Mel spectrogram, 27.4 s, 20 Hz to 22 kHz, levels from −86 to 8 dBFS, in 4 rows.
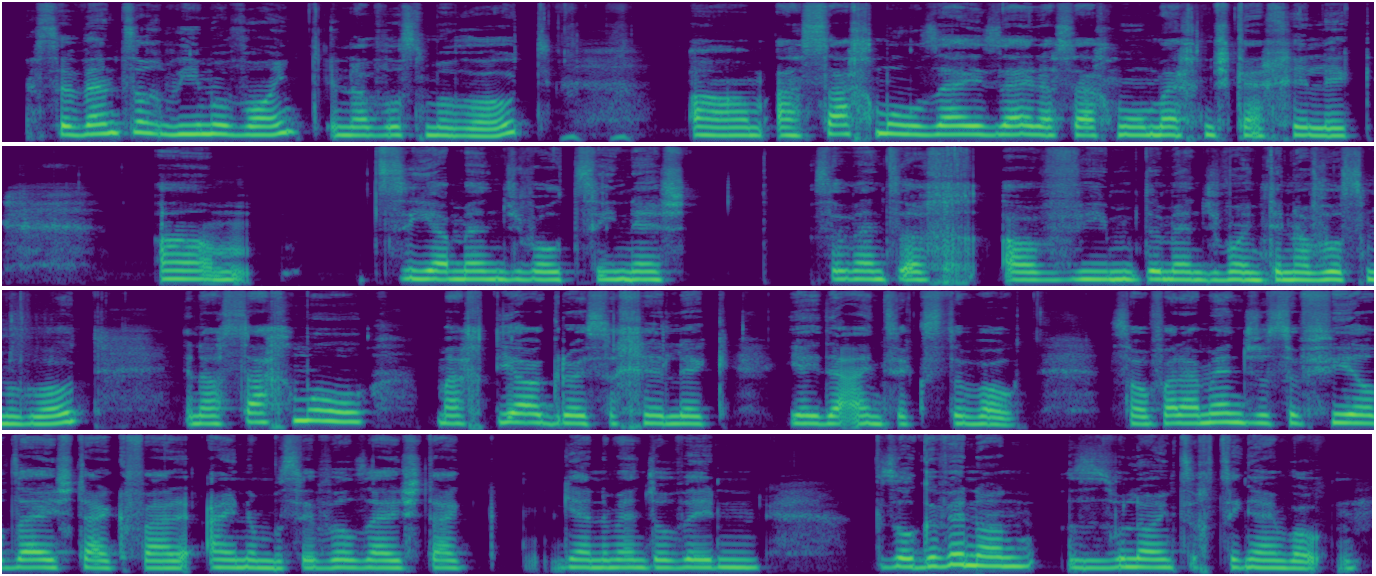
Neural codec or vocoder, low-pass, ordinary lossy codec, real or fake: vocoder, 44.1 kHz, 128 mel bands every 256 samples, BigVGAN v2; none; none; fake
